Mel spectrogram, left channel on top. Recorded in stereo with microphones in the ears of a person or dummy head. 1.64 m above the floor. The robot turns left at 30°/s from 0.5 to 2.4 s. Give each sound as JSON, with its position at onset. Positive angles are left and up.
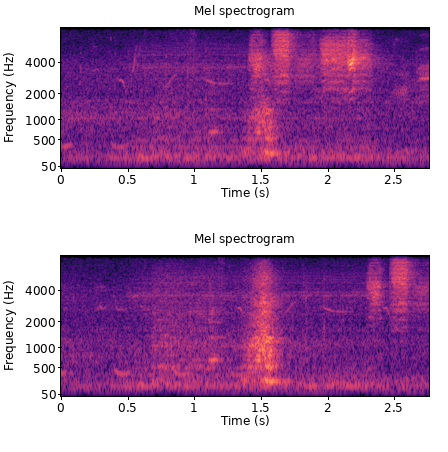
{"t": 0.7, "sound": "sawing", "side_deg": -85}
